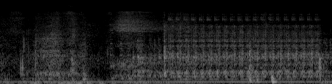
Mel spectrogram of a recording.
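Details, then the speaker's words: Apple IIc Plus floppy drive booting a disk: fast uneven clicking and whirring as the head steps and reads, then it stalls and just stays there, boot stall. "What do we have here? Nothing. No. Okay, I don't know what happened there. It just stays there."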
